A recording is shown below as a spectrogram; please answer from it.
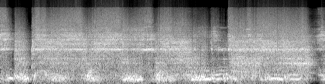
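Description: Live beatboxing over music through a club PA, recorded very loud: a dense, choppy stream of vocal percussion.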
